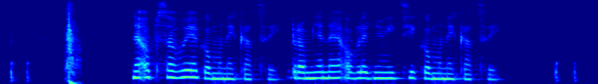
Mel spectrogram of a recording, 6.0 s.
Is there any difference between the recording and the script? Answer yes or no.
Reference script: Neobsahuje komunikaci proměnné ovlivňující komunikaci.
no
